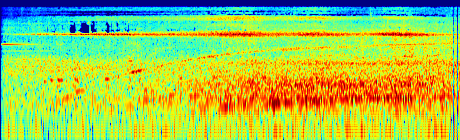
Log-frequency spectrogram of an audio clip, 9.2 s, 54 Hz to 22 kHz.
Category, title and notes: Sound effects > Vehicles
Tram sound
Tram arrival and departure sequences including door chimes and wheel squeal. Wet city acoustics with light rain and passing cars. Recorded at Sammonaukio (17:00-18:00) using iPhone 15 Pro onboard mics. No post-processing applied.
15, city, iPhone, light, mics, Pro, rain, Tram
